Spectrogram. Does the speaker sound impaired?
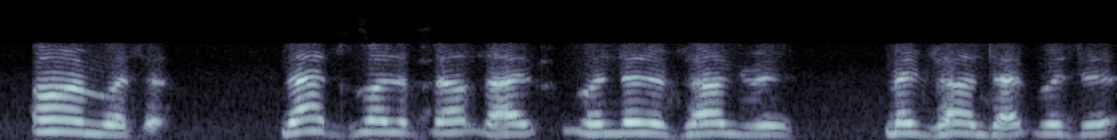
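Yes: throat cancer; throat cancer survivor, voice box kept, no hole in throat, lasting impact on throat and speech; speech impediment, may be hard to understand, sometimes chokes up while speaking; sounds like a very unique accent.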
